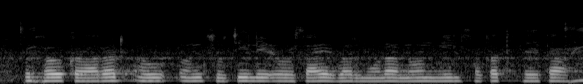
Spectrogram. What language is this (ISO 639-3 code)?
hne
